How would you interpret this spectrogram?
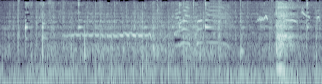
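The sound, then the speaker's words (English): A bird whistles and chirps outdoors in a series of thin, wavering calls. Scattered rustling and a burst of noise break in toward the end. “Listen to that bird.”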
